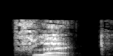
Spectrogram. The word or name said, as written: fleck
